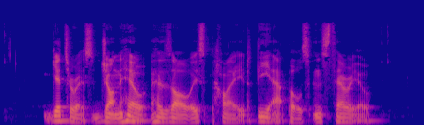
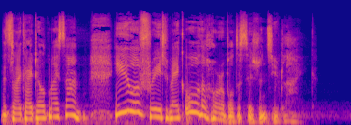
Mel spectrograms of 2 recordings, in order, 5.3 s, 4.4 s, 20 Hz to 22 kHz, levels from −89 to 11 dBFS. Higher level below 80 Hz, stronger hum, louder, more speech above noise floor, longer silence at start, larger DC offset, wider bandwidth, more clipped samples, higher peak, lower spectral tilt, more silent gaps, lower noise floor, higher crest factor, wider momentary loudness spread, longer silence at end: second, -58 dBFS vs -42 dBFS; neither; second, -34 LUFS vs -15 LUFS; first, 41 dB vs 36 dB; first, 0.55 s vs 0 s; neither; second, 11.5 kHz vs 16 kHz; neither; second, -12 dBFS vs -2 dBFS; about the same, -4.5 dB/octave vs -4 dB/octave; neither; first, -75 dBFS vs -51 dBFS; first, 22 dB vs 14 dB; about the same, 8 LU vs 7 LU; about the same, 0.6 s vs 0.65 s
